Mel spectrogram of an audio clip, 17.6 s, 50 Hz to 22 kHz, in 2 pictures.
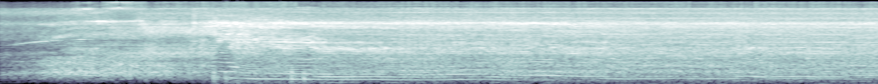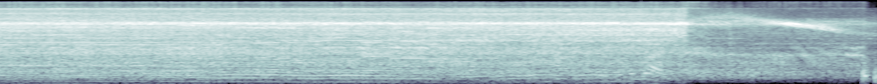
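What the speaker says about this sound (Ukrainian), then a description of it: "Не вистачає потужності такого, такої болгарки китайської, щоб різати керамограніт." A small Chinese cordless angle grinder with a 76 mm disc whines loudly and close as it bites into porcelain tile, its pitch wavering under load, struggling for power, before the cut stops near the end.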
